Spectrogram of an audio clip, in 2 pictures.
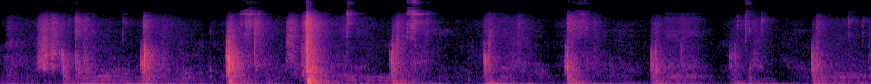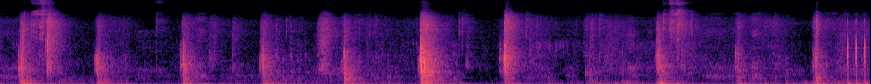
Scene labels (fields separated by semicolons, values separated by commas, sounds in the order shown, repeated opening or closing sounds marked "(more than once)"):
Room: bedroom; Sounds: footsteps, keys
